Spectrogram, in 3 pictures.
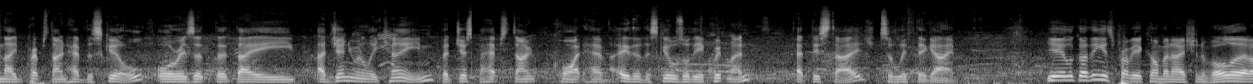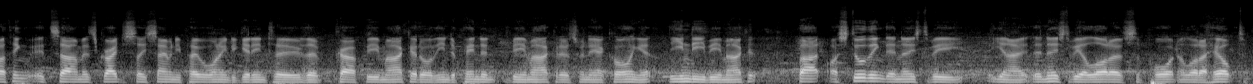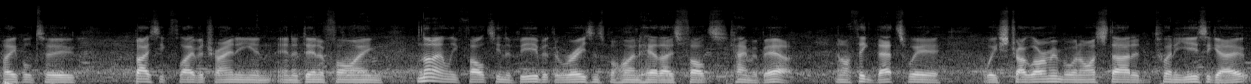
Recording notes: Report from Independent Brewers Association Conference in Adelaide. Report from Independent Brewers Association Conference in Adelaide.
